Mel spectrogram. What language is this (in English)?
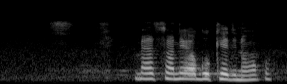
Punjabi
